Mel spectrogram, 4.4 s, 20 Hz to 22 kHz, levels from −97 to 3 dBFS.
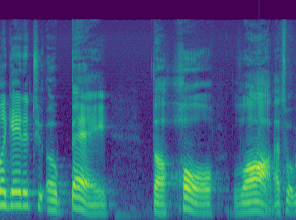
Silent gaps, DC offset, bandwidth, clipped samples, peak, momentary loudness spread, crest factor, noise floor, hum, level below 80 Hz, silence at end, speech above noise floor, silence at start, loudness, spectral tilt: none; under 0.1%; 16 kHz; under 0.1%; 0 dBFS; 13 LU; 16 dB; -54 dBFS; none; -68 dBFS; 0 s; 38 dB; 0 s; -16 LUFS; -4 dB/octave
